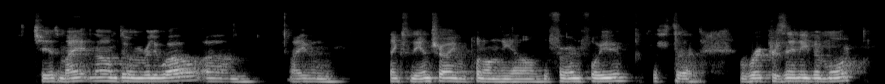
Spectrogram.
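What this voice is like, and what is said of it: New Zealand accent. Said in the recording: “originally from New Zealand. So if you hear this funny accent while he's talking”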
